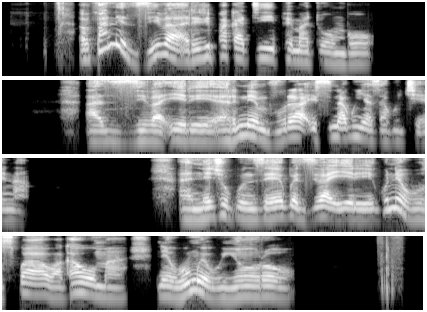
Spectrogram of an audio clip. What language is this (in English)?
Shona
